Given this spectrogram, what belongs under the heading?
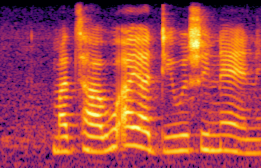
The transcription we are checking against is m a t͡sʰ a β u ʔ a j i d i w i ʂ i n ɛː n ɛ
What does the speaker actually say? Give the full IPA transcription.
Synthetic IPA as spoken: m a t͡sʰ a β u ʔ a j a d i w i ʂ i n ɛː n ɛ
